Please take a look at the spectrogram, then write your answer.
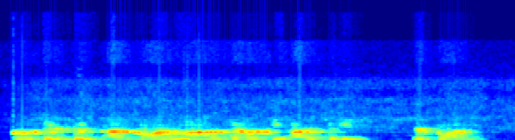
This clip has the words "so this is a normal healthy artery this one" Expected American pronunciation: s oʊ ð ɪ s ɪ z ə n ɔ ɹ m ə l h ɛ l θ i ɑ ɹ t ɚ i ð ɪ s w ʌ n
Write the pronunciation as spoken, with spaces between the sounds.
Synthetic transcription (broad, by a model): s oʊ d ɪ s ɪ z ə n ɔ ɹ m ə l h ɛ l t i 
